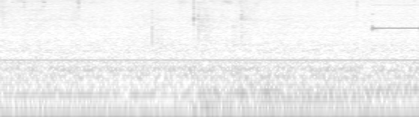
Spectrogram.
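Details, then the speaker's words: Multimeter set to continuity mode, probes touched together to check it before short-testing a water-damaged phone board: quiet hum then one short steady high beep; normal continuity beep. "So when I put the probes together, I should hear a beep."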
